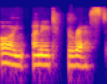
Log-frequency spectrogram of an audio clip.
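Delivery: plain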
